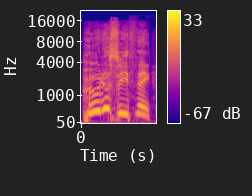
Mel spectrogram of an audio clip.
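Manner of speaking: mock the outraged religious critics; indignant outburst. Scene: religious leaders scoff at Jesus forgiving sins, indignant outburst. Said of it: "religious spirit".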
